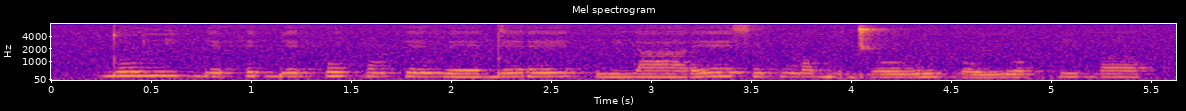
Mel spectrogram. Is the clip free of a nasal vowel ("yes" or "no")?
no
